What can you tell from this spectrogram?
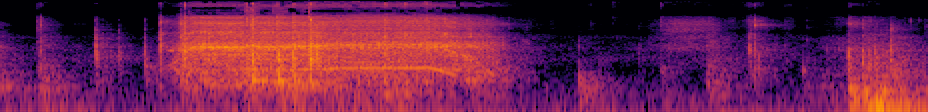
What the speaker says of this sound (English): we're going to take off these two Phillips screws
